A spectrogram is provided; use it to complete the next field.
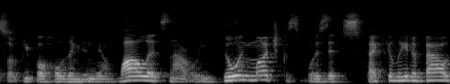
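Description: A man talks at a moderate pace, fairly high in pitch, with lively intonation. The background is quiet. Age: 30s. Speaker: crypto YouTuber. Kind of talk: video commentary. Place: home room.

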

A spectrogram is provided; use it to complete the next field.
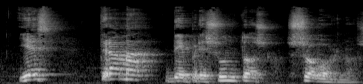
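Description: Noticeable background noise sits under a man speaking at a very slow pace. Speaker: Spanish teacher. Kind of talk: lesson. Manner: slow, repetitive explanation.

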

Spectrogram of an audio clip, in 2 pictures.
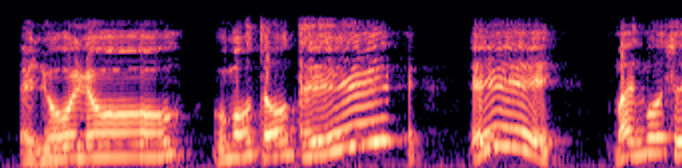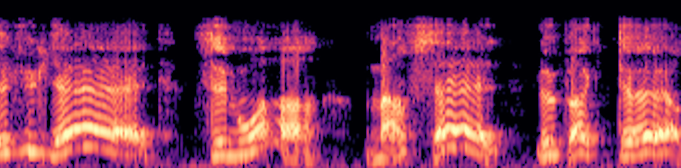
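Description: This cartoonish character voice moves at a very slow pace with very wide pitch swings and long, frequent pauses. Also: woman, fairly high pitch for a woman. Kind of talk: improvised comic sketch. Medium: puppet. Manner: jovial, laughing a lot.

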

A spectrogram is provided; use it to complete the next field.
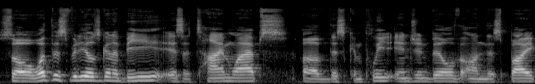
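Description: A man's bright, sharp tone moves along at a moderate pace. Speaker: motorbike build channel host. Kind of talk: casual vlog intro. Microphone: phone near.

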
